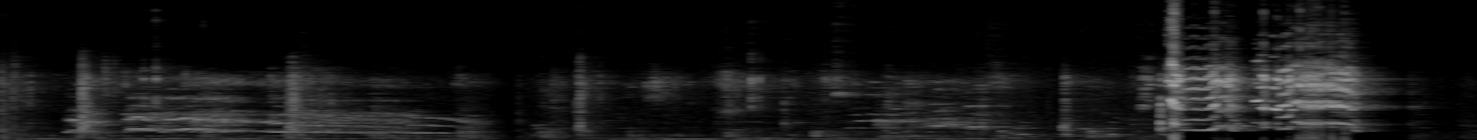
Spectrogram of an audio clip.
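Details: Green junglefowl, a lure recording for trapping: rough, scratchy calls repeated in the first half, a quieter stretch, then a loud, harsh two-part crow near the end.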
